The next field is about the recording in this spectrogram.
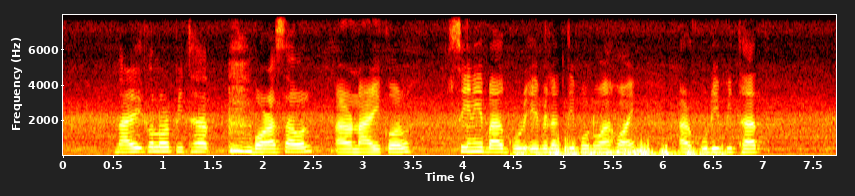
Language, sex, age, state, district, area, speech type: Assamese, female, 18-30, Assam, Kamrup Metropolitan, urban, spontaneous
